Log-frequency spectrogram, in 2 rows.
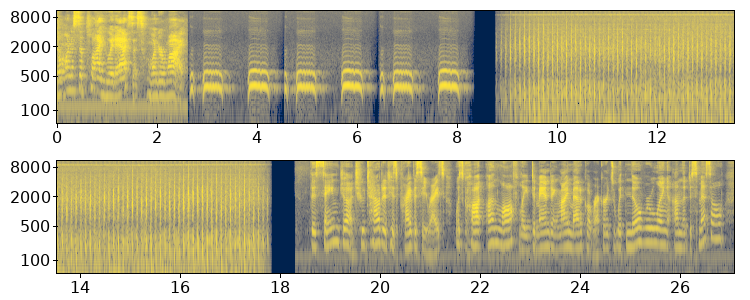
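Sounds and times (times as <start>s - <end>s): hooting call: 2.6s - 8.3s
rapid pulsing rumble: 8.8s - 17.8s.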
